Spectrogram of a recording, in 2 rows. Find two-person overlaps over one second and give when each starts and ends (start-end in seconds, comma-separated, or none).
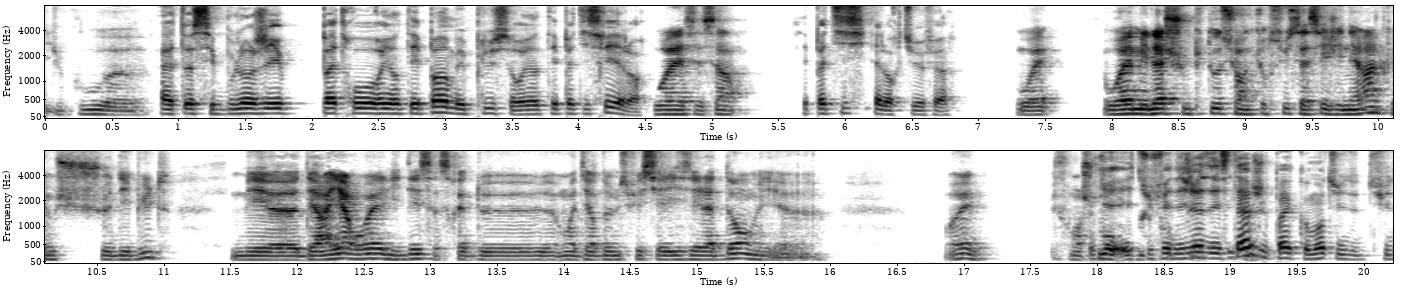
18.0-19.3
